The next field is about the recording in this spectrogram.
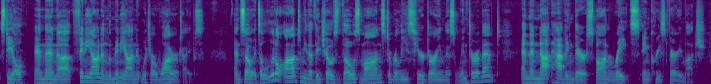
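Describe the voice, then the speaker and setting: A man hosting a casual podcast chat, explaining things in a steady way and listing them off one by one. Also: mid-range voice, unhurried, smooth. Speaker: podcast host.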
